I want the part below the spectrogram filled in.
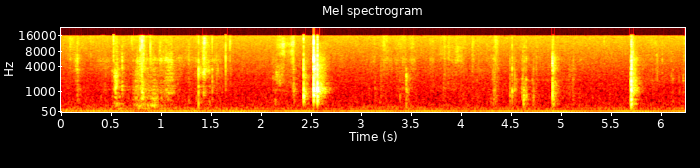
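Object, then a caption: Plastic blister pack of chewing gum. A small Extra chewing gum pack with clear plastic blister bubbles and a cardboard/foil backing, partly full of gum pieces, is held in the hands and tapped and scratched with long painted fingernails. About eight sharp, quick plastic clicks and taps, centred around 1 kHz with bright edges, stand out over soft scratching and crinkling, with the loudest pair near the middle of the clip.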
